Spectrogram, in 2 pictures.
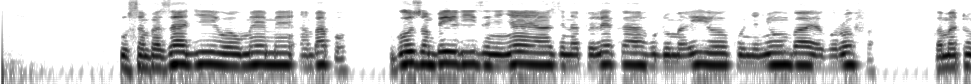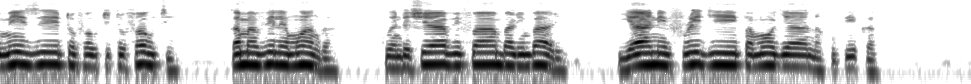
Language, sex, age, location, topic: Swahili, male, 25-35, Dar es Salaam, government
